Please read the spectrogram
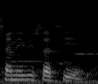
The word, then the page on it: sanevesasie: Wamesa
